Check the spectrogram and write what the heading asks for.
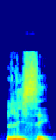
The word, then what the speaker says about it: lisser: Lisser. Same thing here. Double S, S. Lisser.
